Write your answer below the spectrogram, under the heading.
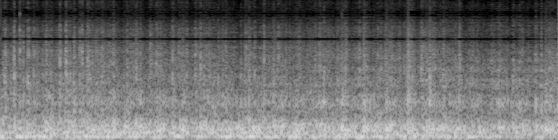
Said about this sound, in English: Sometimes it's really hard to be like, oh, that's ship traffic noise, because it's just general background from like several shipping lanes.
